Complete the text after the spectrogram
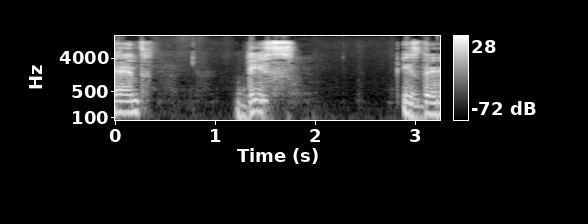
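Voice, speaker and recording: Someone speaks very slowly in an Israeli accent. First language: Hebrew. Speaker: religious book promoter. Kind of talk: product presentation.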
